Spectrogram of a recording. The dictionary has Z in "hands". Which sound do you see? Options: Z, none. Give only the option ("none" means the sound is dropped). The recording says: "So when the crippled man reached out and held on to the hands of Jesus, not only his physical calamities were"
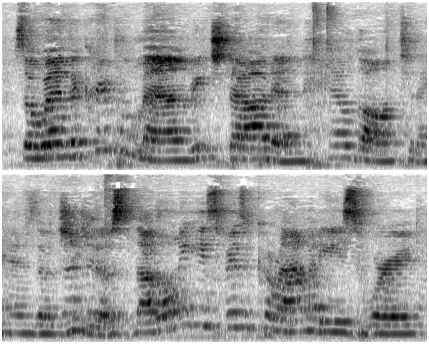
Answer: Z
